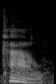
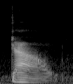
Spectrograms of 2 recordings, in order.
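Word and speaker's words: ข้าว: K-A-O is pronounced here in Thailand, Gao. Very similar. Have to listen. but definitely a difference. Cow, gal. It's a much harder, it's like a hard G. It's like a G and a C all kind of put together there. A really hard G.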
